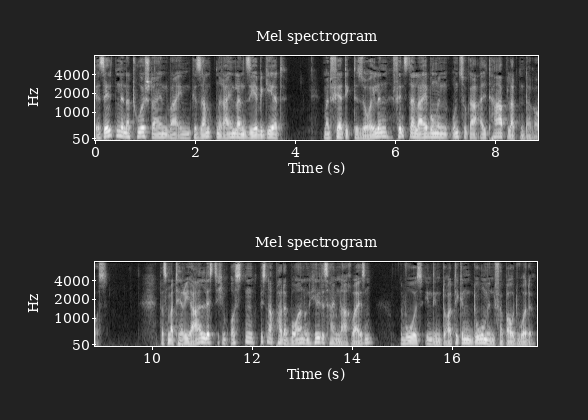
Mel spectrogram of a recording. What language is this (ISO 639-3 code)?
deu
